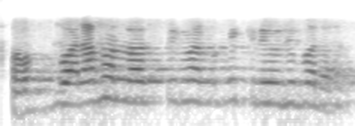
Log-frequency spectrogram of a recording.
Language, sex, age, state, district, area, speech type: Odia, female, 45-60, Odisha, Angul, rural, conversation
